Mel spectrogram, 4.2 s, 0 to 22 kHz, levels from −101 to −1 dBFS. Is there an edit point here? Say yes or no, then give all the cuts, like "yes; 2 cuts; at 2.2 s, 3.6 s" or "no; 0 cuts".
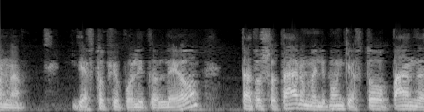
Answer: no; 0 cuts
